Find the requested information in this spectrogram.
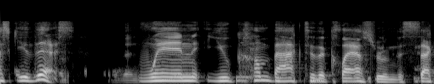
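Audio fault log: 0.13–0.35 s, 2.34–2.57 s and 3.8–4.35 s: echo leak. A faint delayed copy of the speech comes back about half a second (0.52 s) later, sitting about 20 dB under the main voice, closer to about 15 dB in the middle one. That's likely a loudspeaker on the far end whose echo canceller let some of its own pickup slip through.
0.52–1.35 s, 1.99–2.27 s and 2.93–3.78 s: speech suppressed in double talk. The voice keeps dipping and cutting out in pieces, bottoming out around 40 dB down, with well over a second affected in total. This is likely the echo canceller failing to separate the talker from the loudspeaker echo while both sides spoke at once, so it turned both down.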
